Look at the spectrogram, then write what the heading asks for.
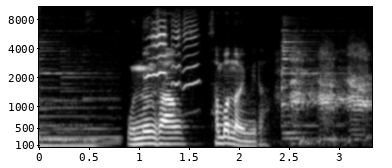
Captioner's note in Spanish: Riéndose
